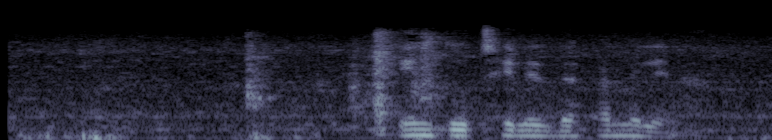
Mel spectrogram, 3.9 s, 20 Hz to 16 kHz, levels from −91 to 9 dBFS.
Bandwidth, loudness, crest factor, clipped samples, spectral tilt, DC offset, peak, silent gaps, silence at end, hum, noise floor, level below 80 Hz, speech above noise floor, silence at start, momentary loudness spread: 8 kHz; -36 LUFS; 18 dB; under 0.1%; -5.5 dB/octave; under 0.1%; -18 dBFS; none; 0 s; none; -56 dBFS; -52 dBFS; 22 dB; 0.05 s; 22 LU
